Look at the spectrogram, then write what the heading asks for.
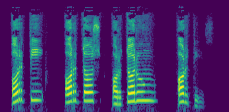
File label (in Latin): "horti", latin; santillana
